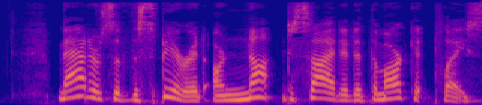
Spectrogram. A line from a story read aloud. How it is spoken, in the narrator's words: he shouted sternly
